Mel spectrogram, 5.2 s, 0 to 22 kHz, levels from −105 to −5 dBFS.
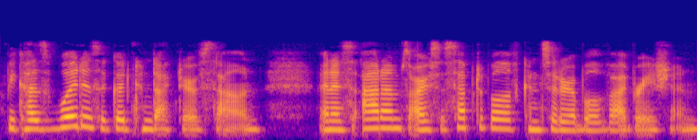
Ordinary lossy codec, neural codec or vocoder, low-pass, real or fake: Opus, 64 kbps; none; 7.2 kHz; real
